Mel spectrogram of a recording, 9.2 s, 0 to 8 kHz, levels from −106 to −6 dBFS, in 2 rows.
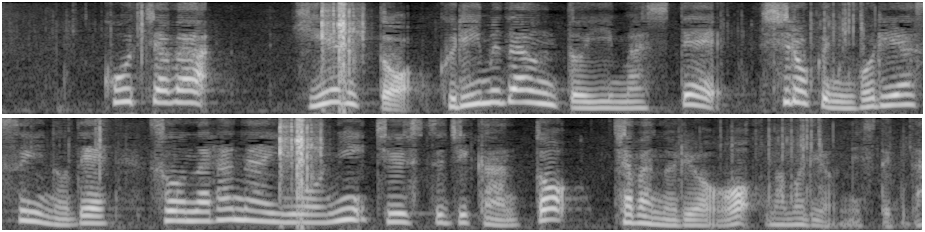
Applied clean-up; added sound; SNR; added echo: none; Camera; 7 dB; none.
